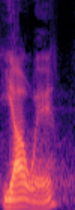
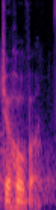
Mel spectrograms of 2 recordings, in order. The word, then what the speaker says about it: Yahweh: But most, I would say, the vast majority of modern Jewish or Christian scholars believe that it should have always more properly been pronounced Yahweh, not Jehovah.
